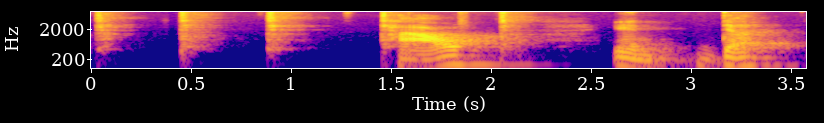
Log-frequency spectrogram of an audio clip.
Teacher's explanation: dental stops so these are ones we're using your teeth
